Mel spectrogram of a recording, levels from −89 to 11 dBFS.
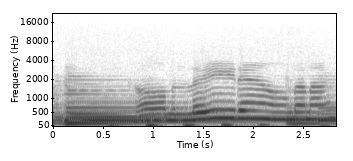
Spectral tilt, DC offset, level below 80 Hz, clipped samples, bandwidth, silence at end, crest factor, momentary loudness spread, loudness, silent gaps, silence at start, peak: -12 dB/octave; under 0.1%; -32 dBFS; under 0.1%; 3.5 kHz; 0 s; 10 dB; 3 LU; -16 LUFS; none; 0 s; -4 dBFS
